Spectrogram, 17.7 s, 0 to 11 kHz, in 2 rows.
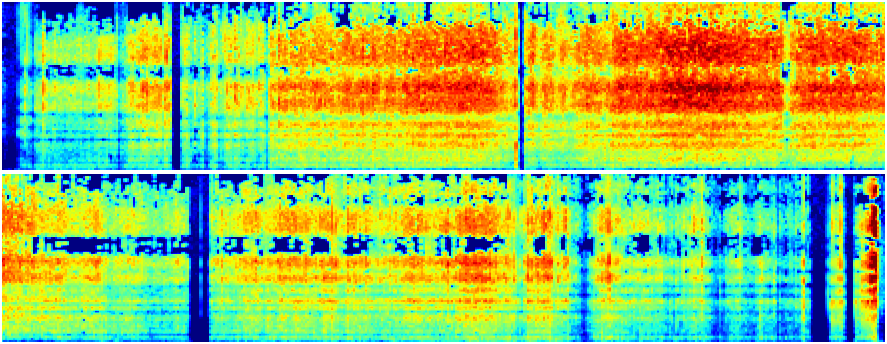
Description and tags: Queneau grat 16
regle qui gratte sur surface
gle, Grattements, r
